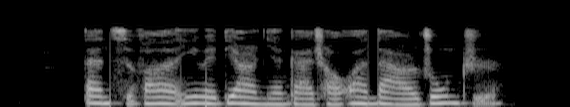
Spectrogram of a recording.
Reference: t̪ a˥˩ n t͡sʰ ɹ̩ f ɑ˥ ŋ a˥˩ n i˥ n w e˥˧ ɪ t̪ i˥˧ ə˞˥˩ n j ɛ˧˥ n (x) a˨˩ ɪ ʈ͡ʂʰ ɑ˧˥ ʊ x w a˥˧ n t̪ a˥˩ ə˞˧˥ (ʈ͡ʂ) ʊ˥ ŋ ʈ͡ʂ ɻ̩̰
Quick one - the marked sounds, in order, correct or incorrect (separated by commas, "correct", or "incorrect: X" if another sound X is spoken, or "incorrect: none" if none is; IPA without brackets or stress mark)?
incorrect: k, correct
